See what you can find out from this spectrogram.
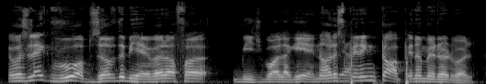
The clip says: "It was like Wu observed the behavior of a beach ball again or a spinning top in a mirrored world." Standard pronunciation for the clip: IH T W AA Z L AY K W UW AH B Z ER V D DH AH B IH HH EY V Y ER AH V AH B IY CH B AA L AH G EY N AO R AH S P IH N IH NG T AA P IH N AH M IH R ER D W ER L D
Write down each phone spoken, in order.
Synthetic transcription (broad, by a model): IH T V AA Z L AY K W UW AH B Z ER V D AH B IH HH EY V Y ER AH F AH B IY CH B AA L AH G EY N AO R AH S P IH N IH NG T AA P IH N AH M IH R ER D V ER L D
